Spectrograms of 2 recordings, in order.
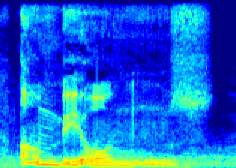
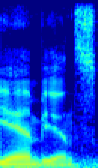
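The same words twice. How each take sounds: First: The word is pronounced in a fancy, affected way. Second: The word is pronounced plainly, like ambient. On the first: The speaker calls it wrong. "everyone becomes a pretentious shitlord" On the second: The speaker calls it right. "it should be ambience, because the word is ambient"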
